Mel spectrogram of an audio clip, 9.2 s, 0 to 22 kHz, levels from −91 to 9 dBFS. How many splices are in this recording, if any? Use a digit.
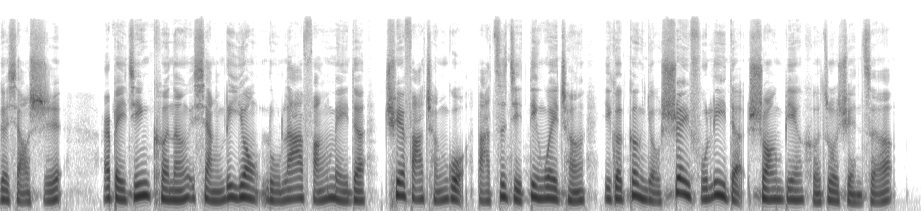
1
